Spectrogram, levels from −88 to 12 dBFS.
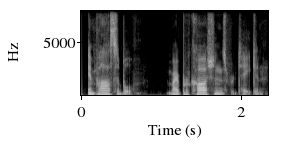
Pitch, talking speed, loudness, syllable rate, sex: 160 Hz, 130 wpm, -19 LUFS, 6.7 syllables/s, male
